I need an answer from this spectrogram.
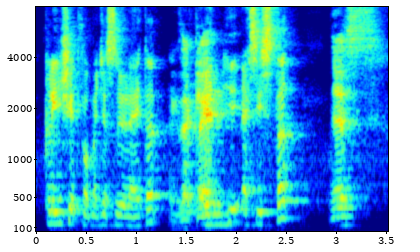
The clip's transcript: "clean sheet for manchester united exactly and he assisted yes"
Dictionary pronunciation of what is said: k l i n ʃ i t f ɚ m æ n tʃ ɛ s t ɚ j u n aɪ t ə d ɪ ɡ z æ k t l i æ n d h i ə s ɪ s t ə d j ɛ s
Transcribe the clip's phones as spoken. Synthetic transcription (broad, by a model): k l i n ʃ i t f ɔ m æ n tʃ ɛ s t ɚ j u n aɪ t ə d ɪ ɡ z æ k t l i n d h i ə s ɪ s t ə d j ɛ s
